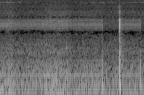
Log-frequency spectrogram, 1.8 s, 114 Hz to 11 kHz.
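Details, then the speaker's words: 1970s General Electric colour TV CYA7342, probing the audio IC. On pin 7 (bypass) a steady mains buzz with sharp probe clicks comes through the speaker, showing the stage passes audio, while pin 12 audio out gives nothing. "7 is bypass ah so there's our audio there it is passing audio otherwise we wouldn't hear that buzz you can hear it here"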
